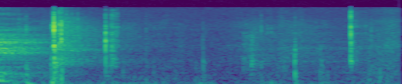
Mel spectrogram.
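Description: Handling noise from a handheld camera being moved around: a few soft, scattered clicks and knocks over a quiet room, with a short breathy sound at the very start.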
